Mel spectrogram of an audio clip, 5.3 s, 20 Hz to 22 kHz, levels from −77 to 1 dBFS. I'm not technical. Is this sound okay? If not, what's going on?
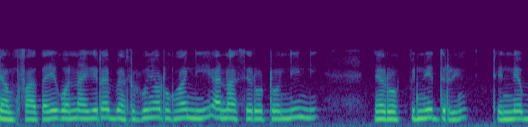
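Yes, no technical problems can be heard here.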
